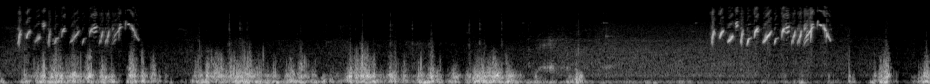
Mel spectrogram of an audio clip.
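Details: Competition recording of a Balkan goldfinch, Carduelis carduelis balcanica, for the 2017 World Championship in Goldfinch Song. A rapid, jingling twitter opens the clip and a second burst comes near the end, with heavy low noise between them.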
